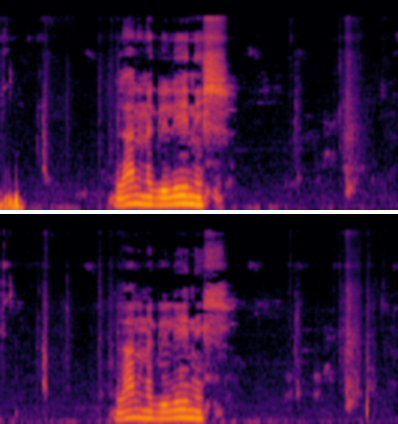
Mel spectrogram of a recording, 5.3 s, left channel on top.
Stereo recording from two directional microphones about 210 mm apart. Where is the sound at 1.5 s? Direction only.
50° left (ahead or behind).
